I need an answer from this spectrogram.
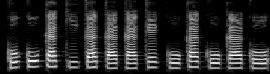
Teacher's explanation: Salah satu sifat yang dimiliki oleh huruf Kaf adalah hams secara dasar hams ini artinya mengalir nafas hams ini artinya adalah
